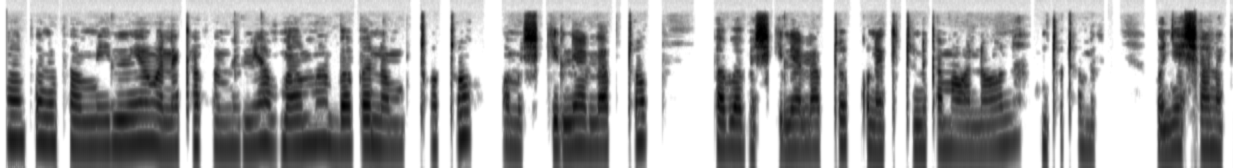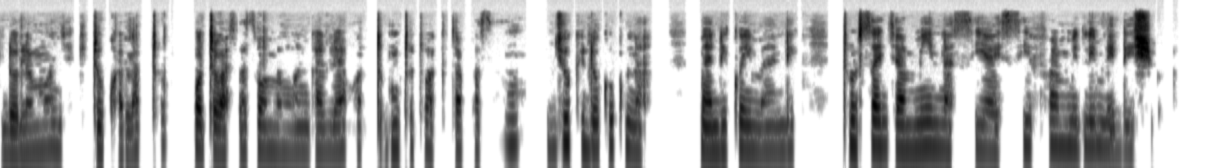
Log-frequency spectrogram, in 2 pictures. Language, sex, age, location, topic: Swahili, female, 25-35, Nakuru, finance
